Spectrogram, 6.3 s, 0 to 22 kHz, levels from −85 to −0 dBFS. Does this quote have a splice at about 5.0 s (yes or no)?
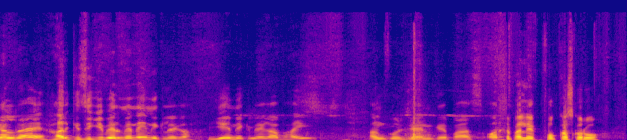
yes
